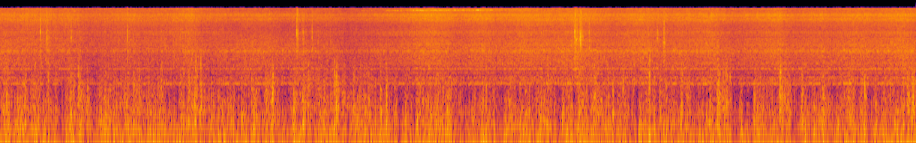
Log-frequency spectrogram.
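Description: Bicycle tyres hum steadily on a paved road.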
